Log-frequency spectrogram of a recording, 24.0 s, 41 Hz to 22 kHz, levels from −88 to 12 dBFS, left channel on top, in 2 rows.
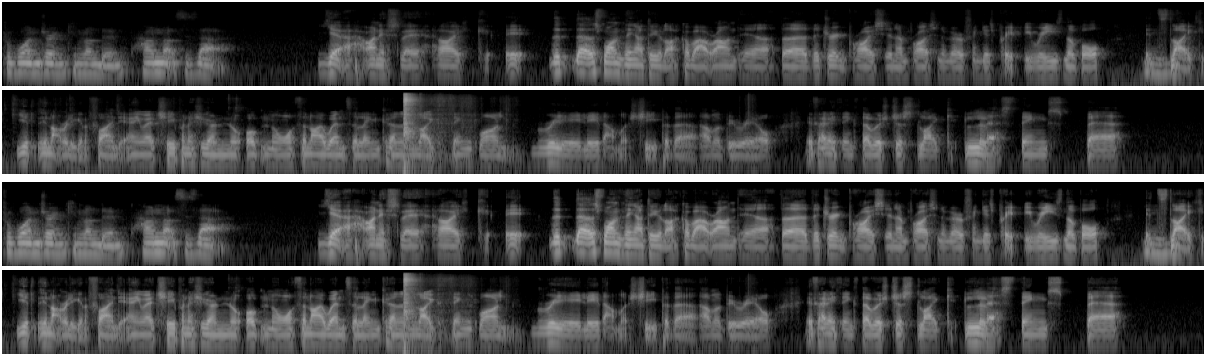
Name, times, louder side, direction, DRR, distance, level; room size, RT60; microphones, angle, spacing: voice 1, 0.0-2.3 11.4-11.8 20.1-20.2, right 2 dB, 65° right, 0.9 m, -38 dB
voice 2, 3.2-5.2 5.5-11.0 11.4-11.9 12.2-17.1 17.3-19.7 20.1-22.6 22.9-23.2, right 4 dB, 35° right, 0.5 m, -34 dB
sound 1, 11.1-19.6, left 2 dB, 10° left, 1.5 m, -40 dB
12.0 x 4.0 x 7.0 m
head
